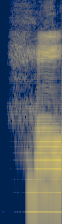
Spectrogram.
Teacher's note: a very very back of the throat very open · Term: h sound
